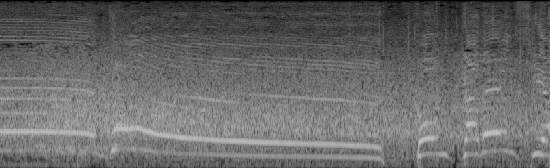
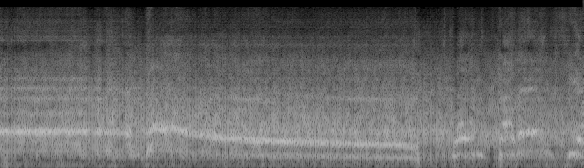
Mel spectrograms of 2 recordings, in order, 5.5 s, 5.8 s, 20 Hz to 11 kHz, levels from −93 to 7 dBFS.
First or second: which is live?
first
